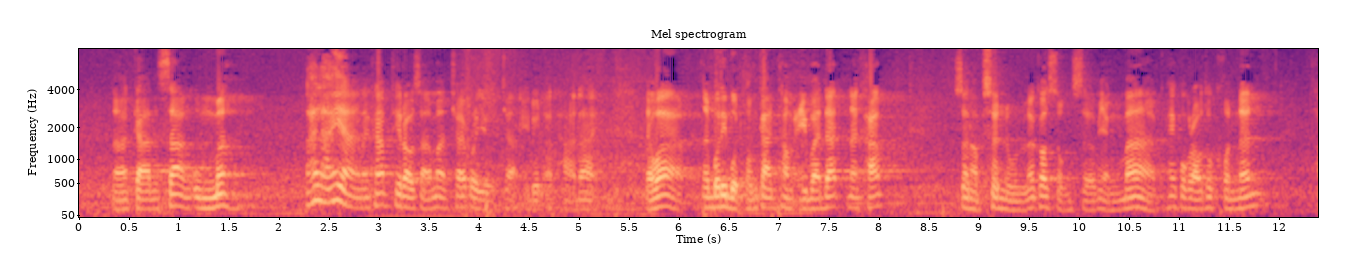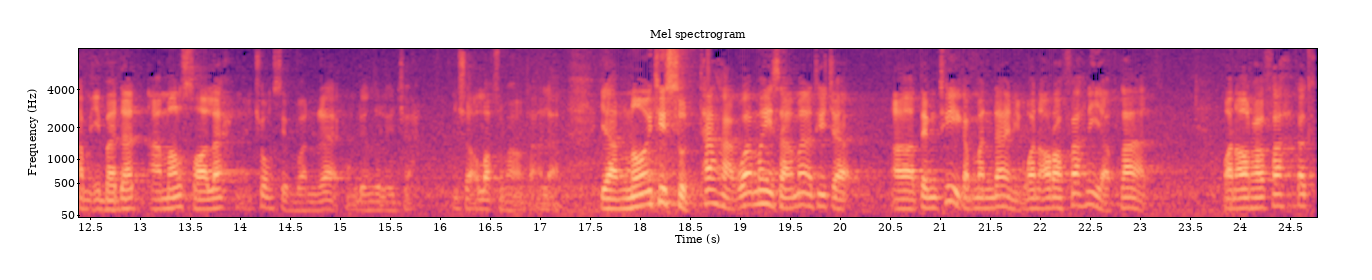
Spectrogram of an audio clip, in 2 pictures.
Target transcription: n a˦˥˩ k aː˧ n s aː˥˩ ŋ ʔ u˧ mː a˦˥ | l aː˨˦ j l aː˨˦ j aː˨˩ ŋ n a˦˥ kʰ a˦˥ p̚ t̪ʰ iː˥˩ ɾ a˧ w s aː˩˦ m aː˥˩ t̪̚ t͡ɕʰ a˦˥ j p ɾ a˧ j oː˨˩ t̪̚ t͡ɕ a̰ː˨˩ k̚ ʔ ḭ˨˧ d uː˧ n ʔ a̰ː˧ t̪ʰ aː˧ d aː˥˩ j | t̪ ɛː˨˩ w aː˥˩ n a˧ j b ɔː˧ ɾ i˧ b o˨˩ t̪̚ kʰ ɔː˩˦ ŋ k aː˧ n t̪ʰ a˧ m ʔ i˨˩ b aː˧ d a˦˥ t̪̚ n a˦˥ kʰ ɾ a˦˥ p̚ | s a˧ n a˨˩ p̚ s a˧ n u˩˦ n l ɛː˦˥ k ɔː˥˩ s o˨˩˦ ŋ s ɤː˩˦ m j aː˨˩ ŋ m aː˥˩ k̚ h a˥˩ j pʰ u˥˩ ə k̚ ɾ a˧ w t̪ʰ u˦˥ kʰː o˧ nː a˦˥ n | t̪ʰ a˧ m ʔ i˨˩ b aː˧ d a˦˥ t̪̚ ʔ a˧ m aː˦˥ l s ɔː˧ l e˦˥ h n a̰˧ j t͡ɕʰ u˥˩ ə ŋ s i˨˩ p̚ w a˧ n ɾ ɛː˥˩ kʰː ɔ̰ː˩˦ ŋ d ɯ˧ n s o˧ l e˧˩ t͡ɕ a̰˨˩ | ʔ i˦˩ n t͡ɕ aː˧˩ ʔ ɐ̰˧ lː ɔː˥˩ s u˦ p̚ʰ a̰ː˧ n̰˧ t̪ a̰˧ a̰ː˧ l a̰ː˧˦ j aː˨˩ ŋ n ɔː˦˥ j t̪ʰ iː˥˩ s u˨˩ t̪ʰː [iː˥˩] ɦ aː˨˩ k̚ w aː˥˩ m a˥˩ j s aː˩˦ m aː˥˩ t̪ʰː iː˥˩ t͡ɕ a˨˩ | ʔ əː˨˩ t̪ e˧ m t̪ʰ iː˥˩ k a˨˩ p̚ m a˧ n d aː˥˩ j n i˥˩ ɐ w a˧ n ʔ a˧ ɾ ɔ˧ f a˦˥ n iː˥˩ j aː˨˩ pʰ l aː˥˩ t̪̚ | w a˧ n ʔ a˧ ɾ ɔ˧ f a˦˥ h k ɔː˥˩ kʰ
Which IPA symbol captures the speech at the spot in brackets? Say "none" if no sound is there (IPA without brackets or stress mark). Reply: aː˥˩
